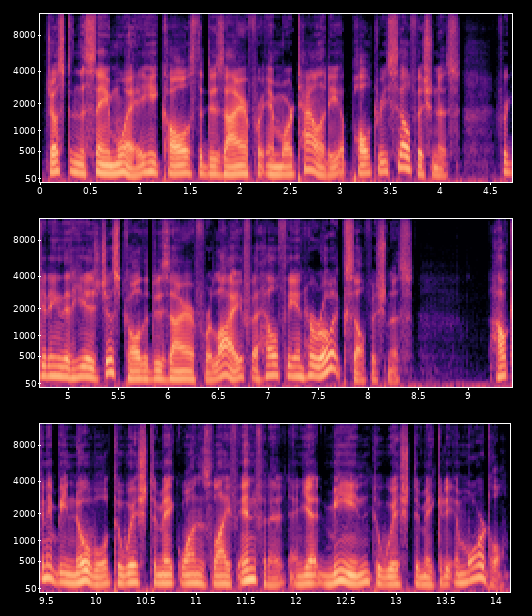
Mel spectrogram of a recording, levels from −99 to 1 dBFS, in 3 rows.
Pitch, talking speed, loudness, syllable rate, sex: 130 Hz, 210 wpm, -18 LUFS, 5.8 syllables/s, male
